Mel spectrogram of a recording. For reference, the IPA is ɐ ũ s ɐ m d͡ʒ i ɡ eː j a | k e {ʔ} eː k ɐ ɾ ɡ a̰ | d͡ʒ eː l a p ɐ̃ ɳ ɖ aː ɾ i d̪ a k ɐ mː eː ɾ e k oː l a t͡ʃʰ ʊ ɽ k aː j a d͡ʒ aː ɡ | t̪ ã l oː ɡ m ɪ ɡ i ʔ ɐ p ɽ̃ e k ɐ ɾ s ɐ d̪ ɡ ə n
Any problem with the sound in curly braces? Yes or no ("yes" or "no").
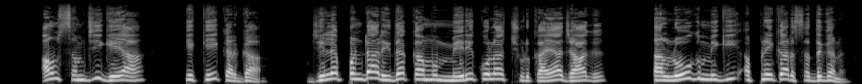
yes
